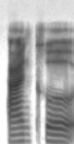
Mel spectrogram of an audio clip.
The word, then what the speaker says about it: anchor: A N C over here ch is making the C sound. Anchor. It's not anure or it is not anure. It's anchor.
